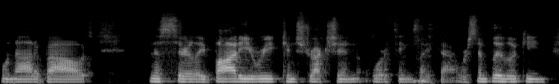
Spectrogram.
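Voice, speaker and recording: A man with an American accent, an ordinary speaking voice, medium pitch and a moderate pace. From United States. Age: 40s. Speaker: fitness coach. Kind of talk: podcast interview.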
